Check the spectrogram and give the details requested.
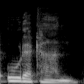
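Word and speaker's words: Huracán: not the Lamborghini her I say Huracan cuz it's spelled like that I mean yeah what when we went to Italy they said it's the Otakon they're so precise that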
